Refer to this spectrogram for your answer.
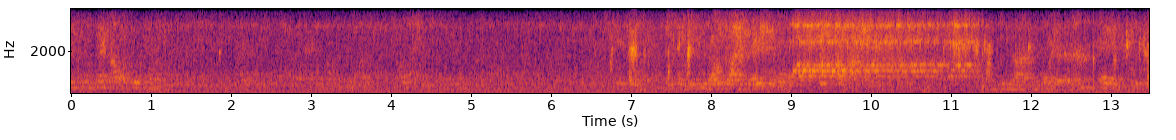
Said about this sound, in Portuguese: Ah, espera um pouquinho que meu telefone está tocando.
